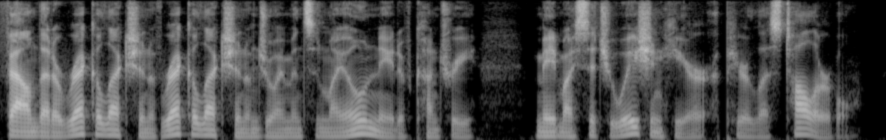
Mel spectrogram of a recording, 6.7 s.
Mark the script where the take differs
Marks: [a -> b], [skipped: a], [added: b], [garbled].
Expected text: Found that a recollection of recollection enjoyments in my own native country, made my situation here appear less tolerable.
Found that a recollection of recollection enjoyments in my own native country, made my situation here appear less tolerable.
